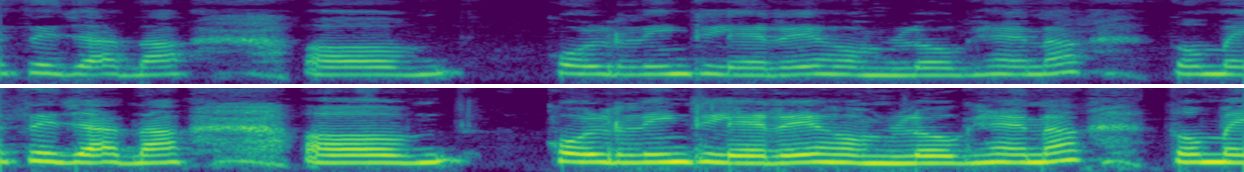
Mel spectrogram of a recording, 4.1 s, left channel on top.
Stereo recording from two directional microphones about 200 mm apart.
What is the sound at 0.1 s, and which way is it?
A woman's voice, 50° right (ahead or behind).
